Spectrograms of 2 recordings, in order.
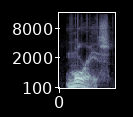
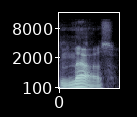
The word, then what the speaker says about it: mores: mores. Yeah, mores. Is that how you pronounce it in English? Yes, I was listening to the same episode very recently. Okay. I thought it was mers.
